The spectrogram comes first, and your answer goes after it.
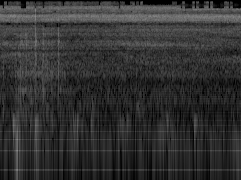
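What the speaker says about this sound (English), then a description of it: "And now I've pressed the quick release. So the remainder of the steam escapes, and then the valve will drop," Steam escapes in a steady, loud hiss from the quick-release valve of a pressure cooker that is cooking a steak and kidney suet pudding, with faint rhythmic clicks beneath the continuous rush.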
